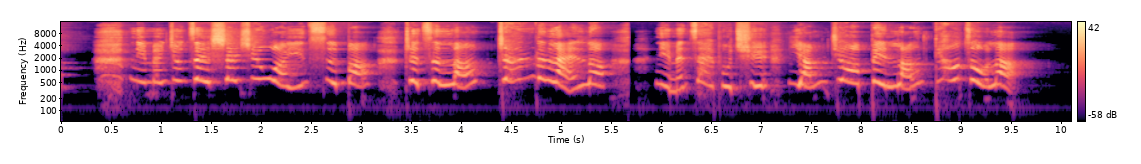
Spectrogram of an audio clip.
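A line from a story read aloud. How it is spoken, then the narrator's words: Anxious boy crying. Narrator (Chinese): 小男孩着急地大哭起来，边哭边说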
